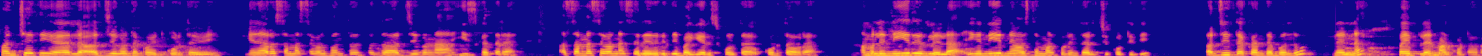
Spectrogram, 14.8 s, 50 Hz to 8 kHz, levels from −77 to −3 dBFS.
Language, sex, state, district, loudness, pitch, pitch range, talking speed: Kannada, female, Karnataka, Chamarajanagar, -17 LUFS, 215 Hz, 200-230 Hz, 145 wpm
